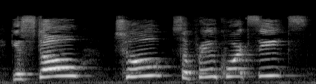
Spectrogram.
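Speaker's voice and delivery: high, loud and accusing; real indignant accusation. Real, not acted. Commentator accusing the senator of stealing seats, indignant.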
